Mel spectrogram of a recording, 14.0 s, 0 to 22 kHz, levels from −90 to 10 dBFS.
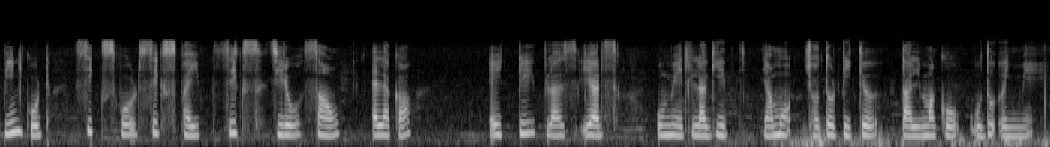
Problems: constant background noise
